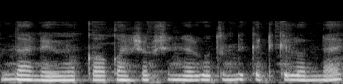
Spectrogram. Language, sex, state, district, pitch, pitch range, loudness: Telugu, female, Andhra Pradesh, Guntur, 210 Hz, 200-215 Hz, -14 LUFS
